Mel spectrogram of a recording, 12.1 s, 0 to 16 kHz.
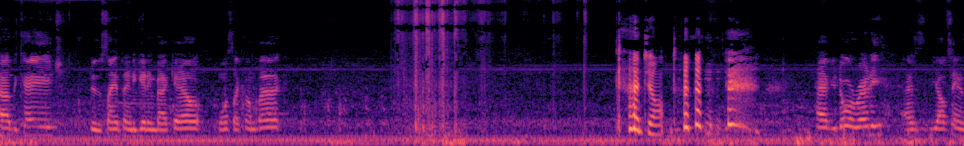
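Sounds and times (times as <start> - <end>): rooster wings flapping: 4.8 - 7.4.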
